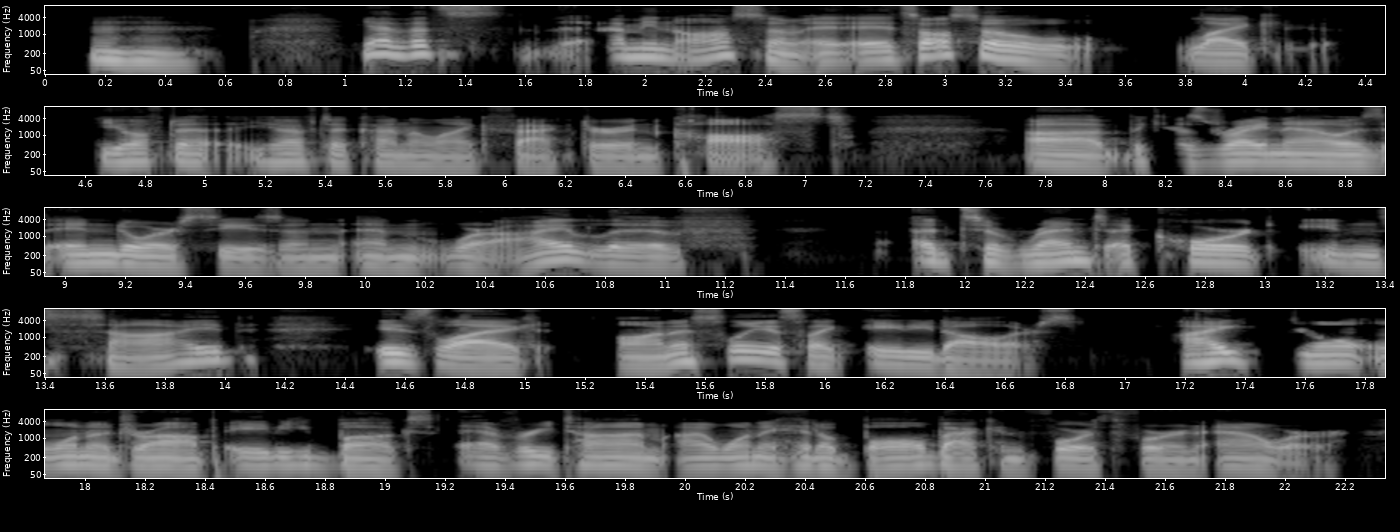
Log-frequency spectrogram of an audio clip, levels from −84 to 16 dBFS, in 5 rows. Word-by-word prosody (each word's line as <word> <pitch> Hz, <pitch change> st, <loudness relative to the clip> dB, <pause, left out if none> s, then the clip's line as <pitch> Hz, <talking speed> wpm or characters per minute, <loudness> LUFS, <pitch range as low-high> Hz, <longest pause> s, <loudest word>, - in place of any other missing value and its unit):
Mhm, 110 Hz, -5 st, -1 dB, 0.6 s
yeah, -, -, +5 dB
that's 195 Hz, -1 st, -1 dB
th 225 Hz, +4 st, -12 dB
I 160 Hz, -, 0 dB
mean, 155 Hz, -2 st, +1 dB
awesome, 180 Hz, +4 st, 0 dB
I -, -, -4 dB
it's 115 Hz, +4 st, +1 dB
also 140 Hz, -, +4 dB, 0.3 s
like, 100 Hz, -3 st, +1 dB, 0.5 s
you 115 Hz, 0 st, 0 dB
have 115 Hz, -, -1 dB
to 115 Hz, -2 st, 0 dB
you 110 Hz, -, -6 dB
have 110 Hz, -1 st, -1 dB
to 100 Hz, -, -3 dB
kinda, 95 Hz, -2 st, -5 dB
like, 85 Hz, -2 st, -6 dB
factor 90 Hz, 0 st, -2 dB
in 85 Hz, 0 st, -6 dB
cost, -, -, -1 dB, 0.6 s
uh, 100 Hz, -4 st, +4 dB
because 105 Hz, 0 st, -9 dB
right 115 Hz, 0 st, +5 dB
now 110 Hz, -1 st, +3 dB
is 100 Hz, -2 st, 0 dB
indoor 110 Hz, -4 st, +3 dB
season 85 Hz, -1 st, -4 dB
and 90 Hz, -2 st, -4 dB
where -, -, -2 dB
I 135 Hz, +5 st, +2 dB
live, 100 Hz, -7 st, -1 dB, 0.7 s
uh, 130 Hz, -, +3 dB
to 120 Hz, -, +2 dB
rent 120 Hz, +6 st, +2 dB
a -, -, +1 dB
court 115 Hz, -3 st, +3 dB
inside 110 Hz, -, -2 dB, 0.4 s
is, 135 Hz, -4 st, +3 dB
like 95 Hz, -4 st, +6 dB, 0.3 s
honestly, 135 Hz, +11 st, +2 dB
it's, 140 Hz, -, 0 dB
like, 100 Hz, -, 0 dB
$80 105 Hz, -3 st, +1 dB
dollars, 70 Hz, -4 st, -2 dB, 0.3 s
I 145 Hz, 0 st, +5 dB
don't 120 Hz, -1 st, +1 dB
wanna 110 Hz, 0 st, +1 dB
drop 100 Hz, -1 st, +1 dB
$80 105 Hz, +2 st, -2 dB
bucks 95 Hz, -3 st, -2 dB
every 110 Hz, +2 st, -2 dB
time 105 Hz, -3 st, 0 dB
I 100 Hz, +2 st, -1 dB
wanna 105 Hz, +1 st, 0 dB
hit 105 Hz, +2 st, -4 dB
a 100 Hz, -, +1 dB
ball 100 Hz, +4 st, +1 dB
back 95 Hz, -3 st, 0 dB
and 90 Hz, -1 st, -7 dB
forth 95 Hz, -3 st, 0 dB
for 90 Hz, -1 st, -2 dB
an 85 Hz, -, -5 dB
hour, 95 Hz, -2 st, -3 dB
105 Hz, 175 wpm, -24 LUFS, 95-120 Hz, 0.7 s, like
